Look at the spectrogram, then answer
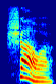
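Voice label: "shower", British English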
